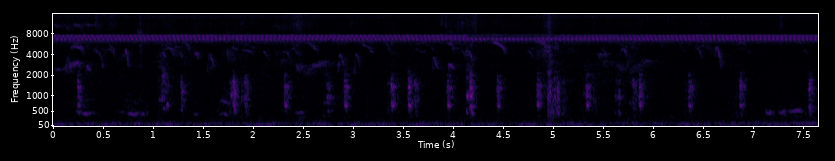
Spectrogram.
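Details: A group of Seramas, among the world's smallest chickens, on a wet Saturday keeps up a chatter of short clipped clucks and peeping chirps, fairly regular, about two or three a second, with a steady high whine behind.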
